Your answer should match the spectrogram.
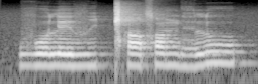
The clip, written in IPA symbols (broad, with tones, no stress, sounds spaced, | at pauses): v o˨ l e˨ v i˨ ǁʰ ã˨ sˤ õ˨ n̪ ɛ̤˨ l u˦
